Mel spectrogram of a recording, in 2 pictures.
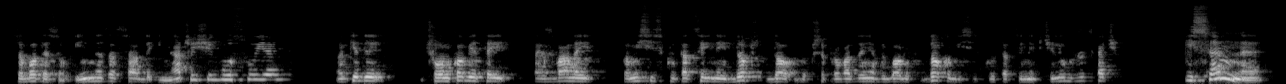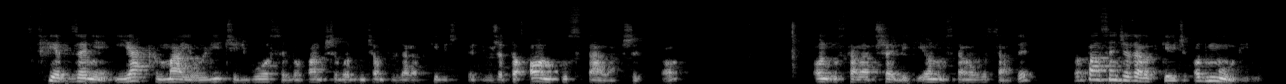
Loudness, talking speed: -24 LUFS, 125 wpm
